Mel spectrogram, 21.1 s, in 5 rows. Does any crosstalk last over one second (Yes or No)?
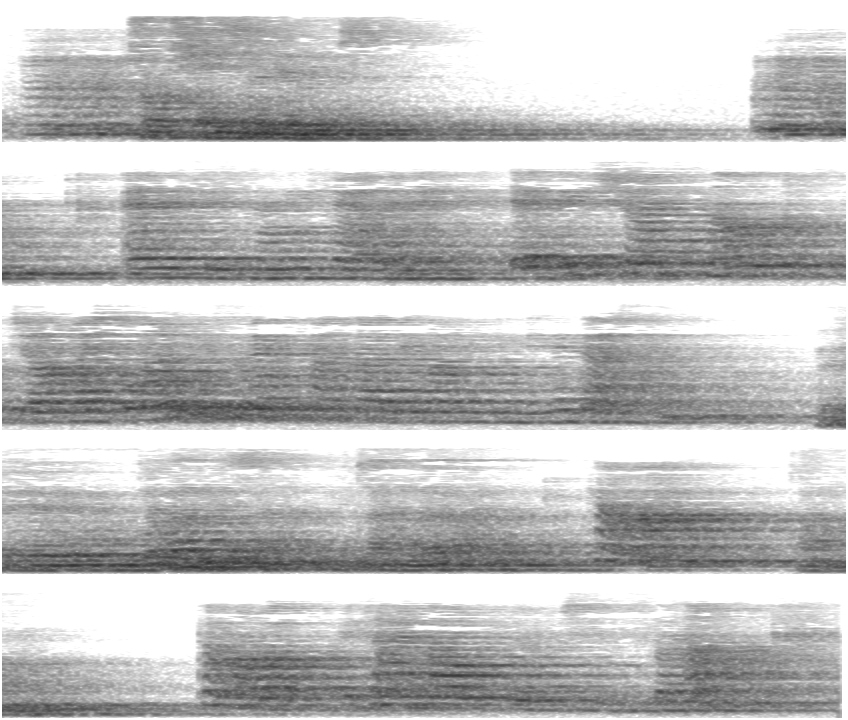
No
